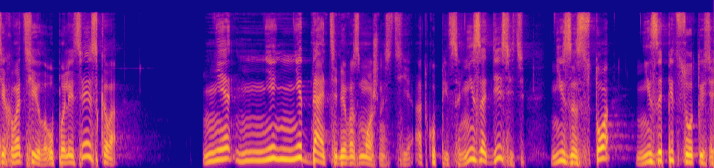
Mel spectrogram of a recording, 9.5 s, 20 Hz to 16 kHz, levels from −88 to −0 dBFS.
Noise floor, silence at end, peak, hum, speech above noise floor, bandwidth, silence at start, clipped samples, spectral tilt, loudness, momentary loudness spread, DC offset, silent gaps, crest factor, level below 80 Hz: -81 dBFS; 0 s; 0 dBFS; none; 66 dB; 12.5 kHz; 0 s; under 0.1%; -5.5 dB/octave; -16 LUFS; 14 LU; under 0.1%; none; 16 dB; -52 dBFS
